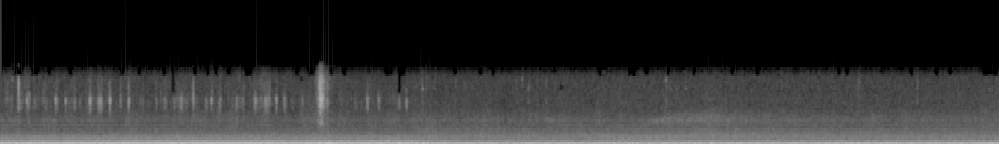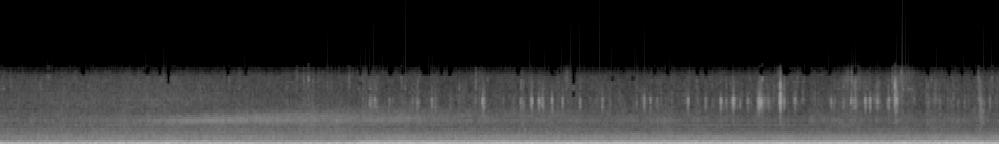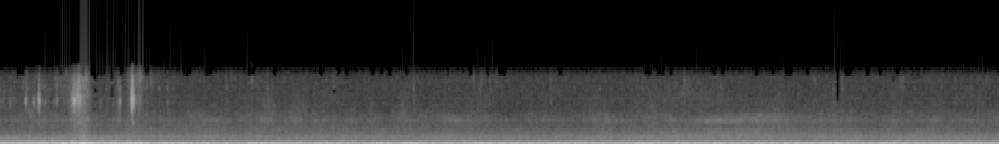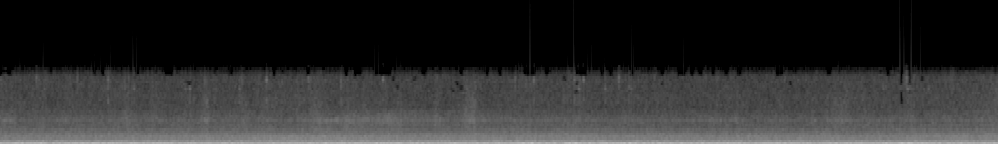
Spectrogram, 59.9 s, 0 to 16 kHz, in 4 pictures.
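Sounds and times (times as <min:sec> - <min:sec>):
road and engine rumble in car: 0:00.0 - 0:59.9
faint ticks: 0:20.4 - 0:32.2.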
